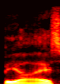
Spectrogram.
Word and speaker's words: pas: Okay, we write it PAS, okay, but as usual final S is not pronounced, so it's pas.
